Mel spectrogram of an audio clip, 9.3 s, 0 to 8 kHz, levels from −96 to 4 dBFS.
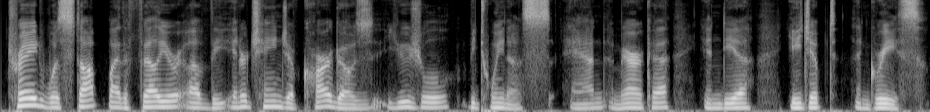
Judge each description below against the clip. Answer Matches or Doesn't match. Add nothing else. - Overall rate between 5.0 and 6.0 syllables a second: Doesn't match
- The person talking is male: Matches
